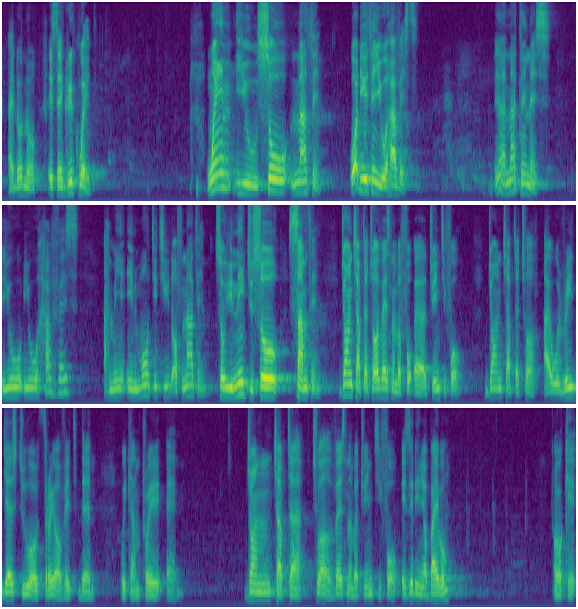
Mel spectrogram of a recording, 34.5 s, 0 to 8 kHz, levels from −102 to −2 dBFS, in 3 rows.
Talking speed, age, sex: 125 wpm, 50-69, male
